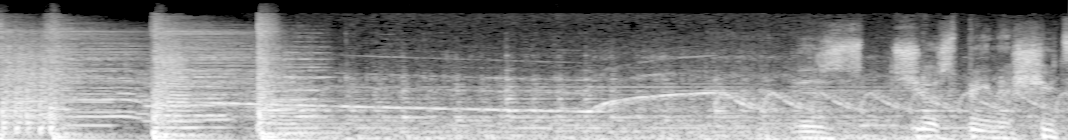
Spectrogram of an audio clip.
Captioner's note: siren wails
